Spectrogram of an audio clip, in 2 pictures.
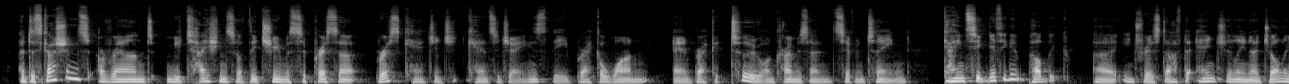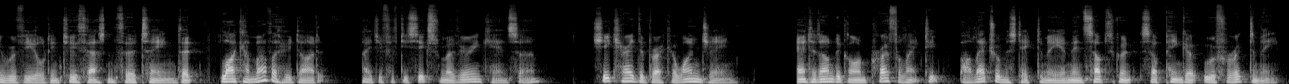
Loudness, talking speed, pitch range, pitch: -19 LUFS, 135 wpm, 100-120 Hz, 110 Hz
